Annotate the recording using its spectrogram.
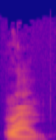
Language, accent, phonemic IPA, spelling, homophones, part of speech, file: English, US, /aɪ̯l/, aisle, I'll / isle, noun, En-us-aisle.ogg
- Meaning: 1. A wing of a building, notably in a church separated from the nave proper by piers 2. A clear path/passage through rows of seating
